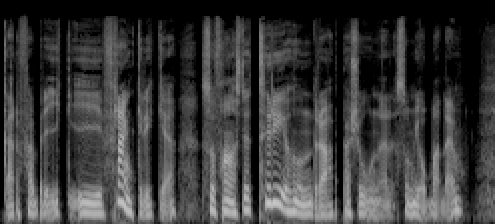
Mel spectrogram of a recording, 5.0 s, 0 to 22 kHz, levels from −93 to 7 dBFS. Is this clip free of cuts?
yes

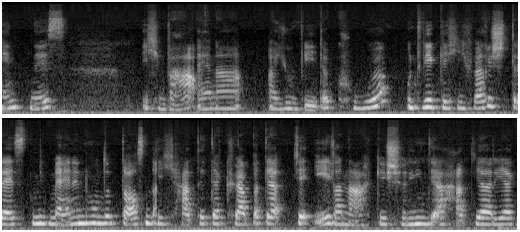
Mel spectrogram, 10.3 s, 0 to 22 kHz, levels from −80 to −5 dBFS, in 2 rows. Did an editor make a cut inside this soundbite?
yes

